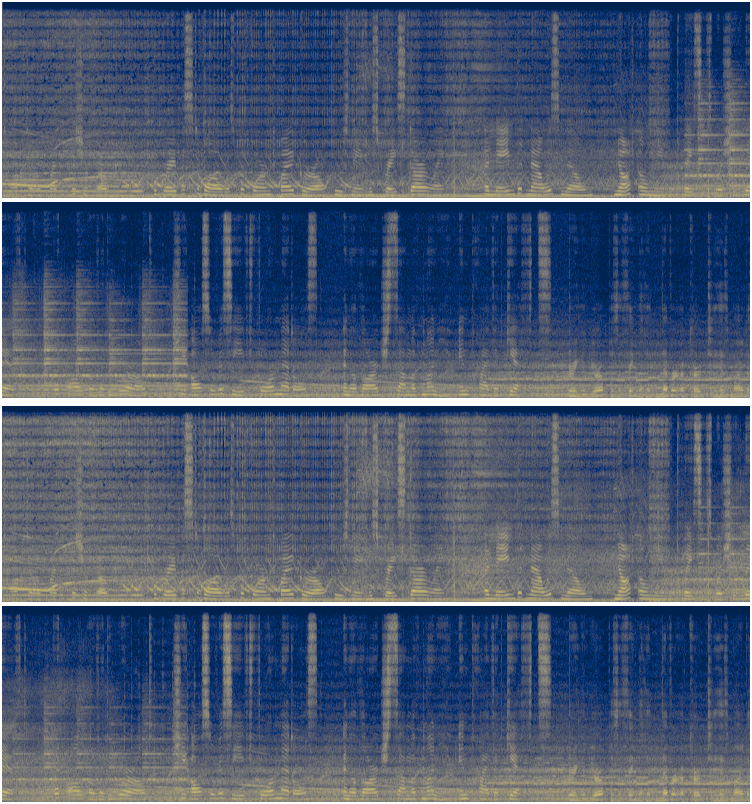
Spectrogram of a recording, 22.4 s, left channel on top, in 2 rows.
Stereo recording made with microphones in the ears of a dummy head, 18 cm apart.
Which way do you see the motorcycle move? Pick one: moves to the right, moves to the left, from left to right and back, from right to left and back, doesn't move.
doesn't move.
